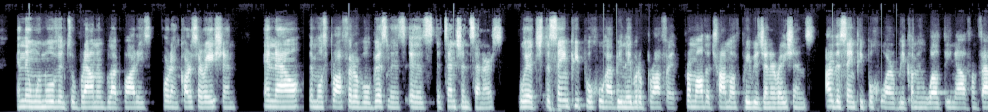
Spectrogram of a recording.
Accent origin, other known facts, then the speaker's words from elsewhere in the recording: Oklahoma, United States; I'm originally from Oklahoma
